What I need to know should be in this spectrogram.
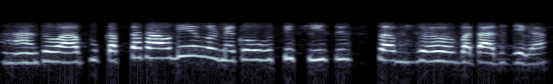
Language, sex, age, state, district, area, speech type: Hindi, female, 18-30, Madhya Pradesh, Hoshangabad, rural, conversation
